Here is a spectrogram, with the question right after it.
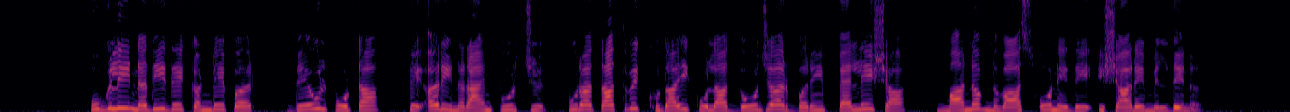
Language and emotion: Dogri, neutral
